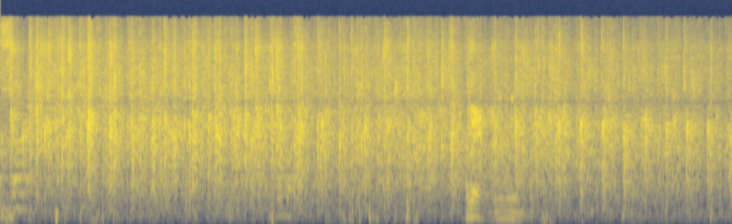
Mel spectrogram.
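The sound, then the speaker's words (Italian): Sustained audience applause fills the whole stretch, a dense steady patter of many hands clapping, while a man's voice briefly speaks over it near the end. “sto dicendo un applauso per un film che non ho fatto, quindi”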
